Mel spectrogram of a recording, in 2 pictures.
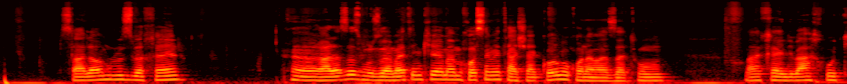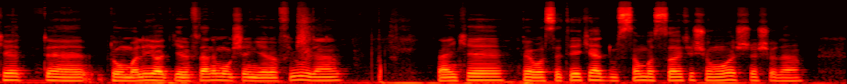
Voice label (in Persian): صدای مشتریان راضی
